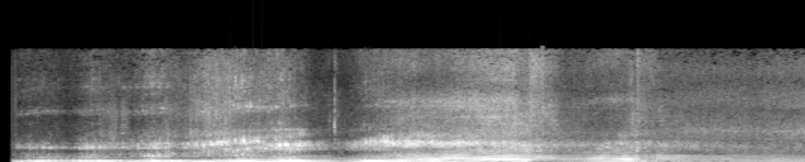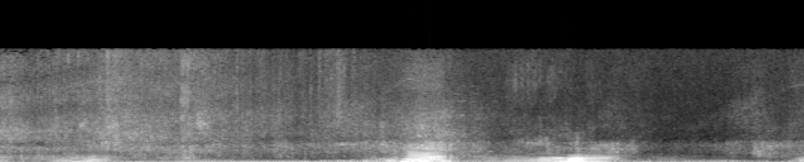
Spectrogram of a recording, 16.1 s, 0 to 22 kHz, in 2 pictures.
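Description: Mitsubishi Lancer Evolution X's turbocharged 2.0-litre four-cylinder revving up and down again and again as the car slides through donuts on snow. The pitch rises and falls in waves, with two sharp rev climbs about three-quarters of the way through.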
